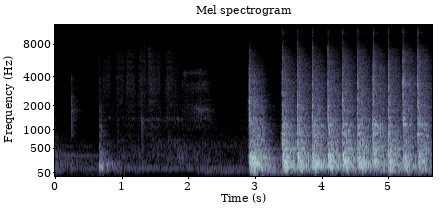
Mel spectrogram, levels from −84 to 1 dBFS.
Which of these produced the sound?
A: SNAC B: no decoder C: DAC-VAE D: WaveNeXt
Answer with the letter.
C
